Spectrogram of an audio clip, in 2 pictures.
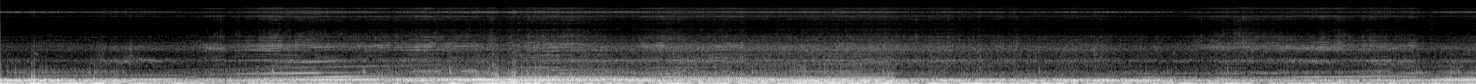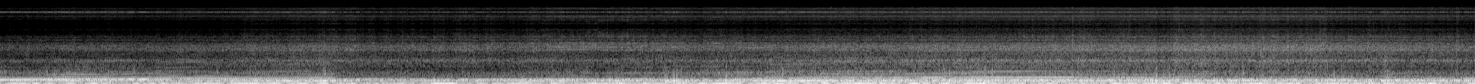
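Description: BMW E92 M3's 4.0-litre V8 under hard acceleration, heard from inside the cabin with road and wind noise. The engine note climbs in pitch and drops back at each of several upshifts, then holds steady near the end.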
